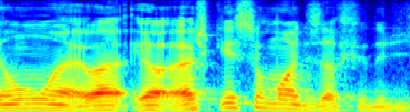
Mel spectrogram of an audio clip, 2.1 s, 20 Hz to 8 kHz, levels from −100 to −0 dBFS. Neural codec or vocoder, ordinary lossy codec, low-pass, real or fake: none; none; none; real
